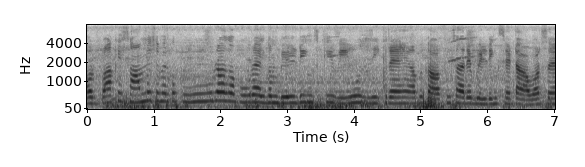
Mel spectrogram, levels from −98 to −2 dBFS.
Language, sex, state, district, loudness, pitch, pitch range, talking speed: Hindi, male, Maharashtra, Mumbai Suburban, -20 LUFS, 215 Hz, 190-240 Hz, 185 wpm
